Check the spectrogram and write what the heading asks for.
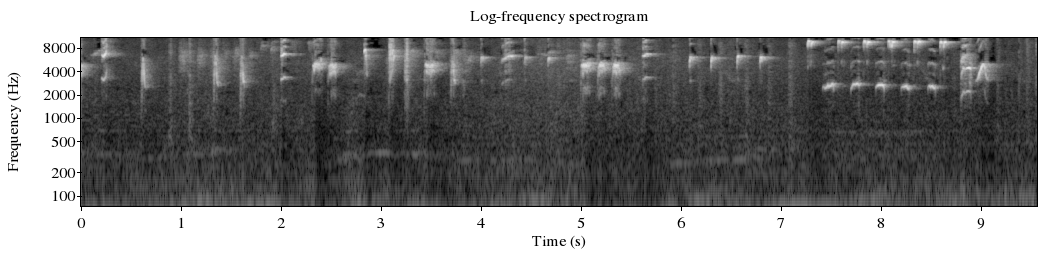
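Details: Common iora filler song from many birds, used to draw in sunbirds; mixed high chirps and whistles, then a fast series of paired high and lower whistled notes repeated evenly.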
